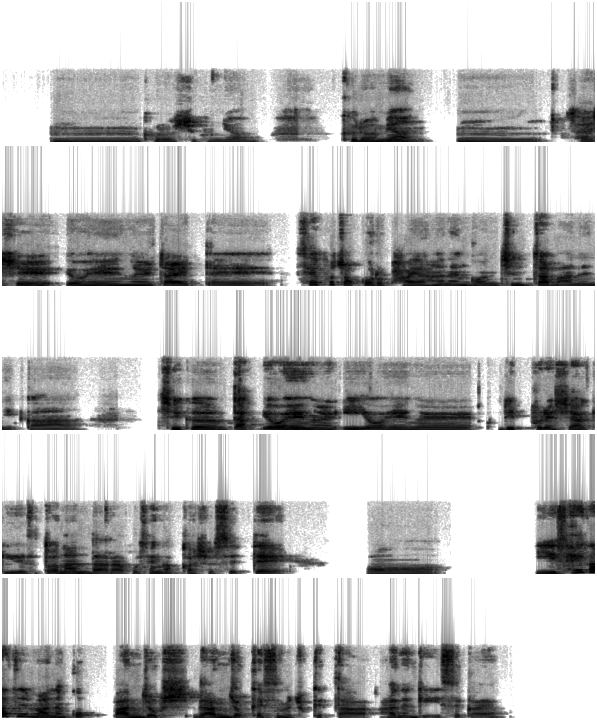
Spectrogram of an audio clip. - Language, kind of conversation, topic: Korean, advice, 중요한 결정을 내릴 때 결정 과정을 단순화해 스트레스를 줄이려면 어떻게 해야 하나요?
- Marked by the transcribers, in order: in English: "리프레시"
